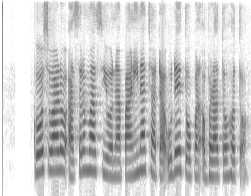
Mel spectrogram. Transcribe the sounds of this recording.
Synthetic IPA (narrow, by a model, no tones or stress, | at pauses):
ɡosʋaɽoʔasəɾmʋasionapaɽ̃inat͡ʃʰaʈa̰ʔuɖet̪opəɳʔə̰bʱɽaʋt̪oɦət̪o̰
